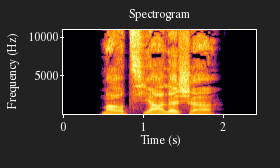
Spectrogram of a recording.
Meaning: 1. comparative degree of martialisch 2. inflection of martialisch: strong/mixed nominative masculine singular 3. inflection of martialisch: strong genitive/dative feminine singular
- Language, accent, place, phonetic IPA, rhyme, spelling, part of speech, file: German, Germany, Berlin, [maʁˈt͡si̯aːlɪʃɐ], -aːlɪʃɐ, martialischer, adjective, De-martialischer.ogg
